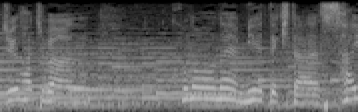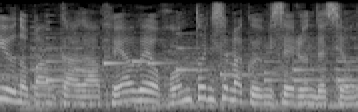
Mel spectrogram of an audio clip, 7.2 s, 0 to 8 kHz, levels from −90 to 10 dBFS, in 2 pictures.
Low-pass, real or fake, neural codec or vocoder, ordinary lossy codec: 7.2 kHz; real; none; none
